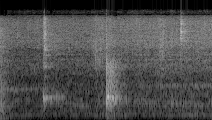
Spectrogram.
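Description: A spoon scrapes and stirs through sizzling tofu chili as tomato paste is mixed in, giving a soft, steady frying hiss with a few brief clinks. Faint and close, with no talk.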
